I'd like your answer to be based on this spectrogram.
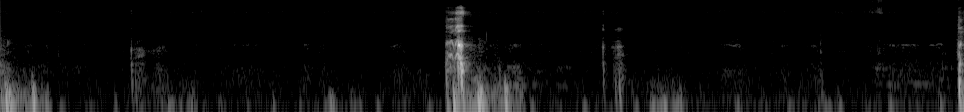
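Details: Hiccups after drinking wine too fast.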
